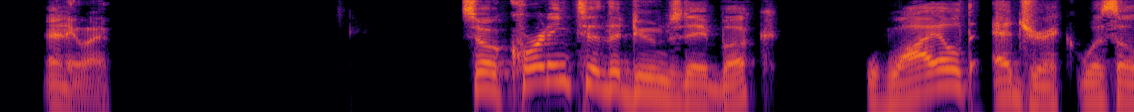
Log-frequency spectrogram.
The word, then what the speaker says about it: Domesday: But this story comes from, I believe it's pronounced the Doomsday Book, but it's like Domesday, but I think it's pronounced Doomsday. At least I think that's how Jared Kingsley pronounces it.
